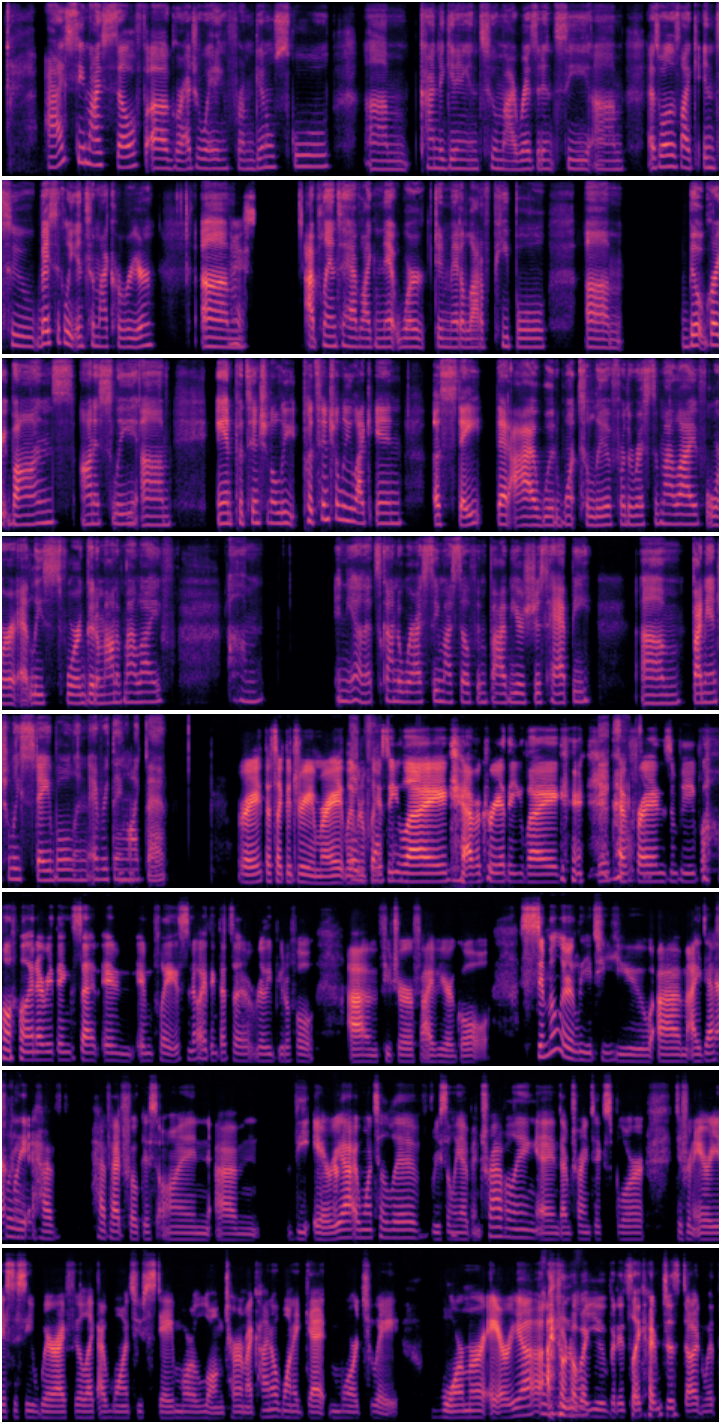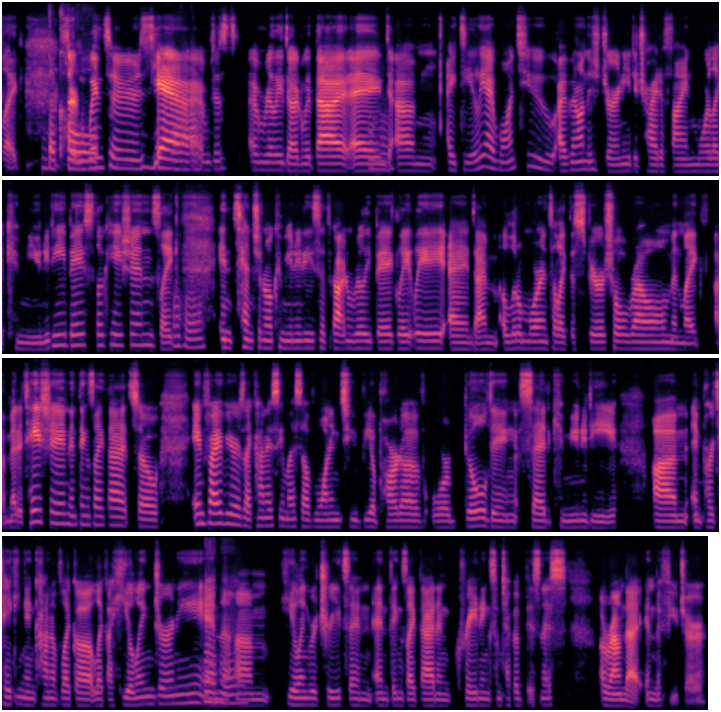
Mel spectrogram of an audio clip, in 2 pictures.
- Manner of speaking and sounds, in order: background speech; other background noise; "potentially-" said as "potentionally"; tapping; laughing while speaking: "have"; chuckle; laughing while speaking: "people"; other noise; laughing while speaking: "I don't know"; laughing while speaking: "I'm"
- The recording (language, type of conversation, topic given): English, unstructured, Where do you see yourself in five years?
- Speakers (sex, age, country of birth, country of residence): female, 20-24, United States, United States; female, 40-44, United States, United States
